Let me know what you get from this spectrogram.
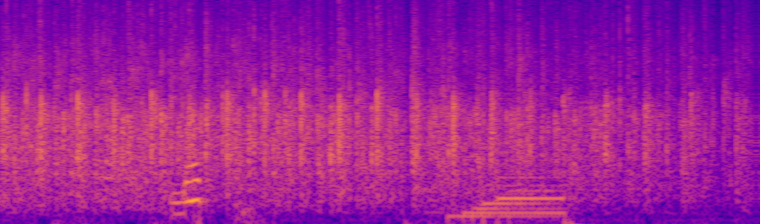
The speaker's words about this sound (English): It's important to applaud quickly after the sad ones, because I'm up here by myself.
